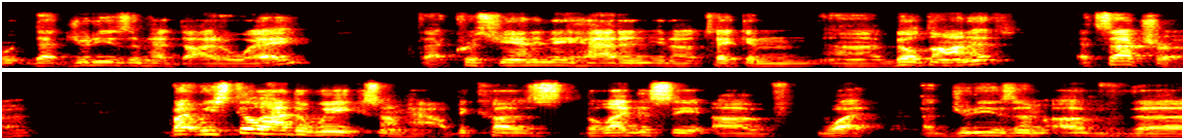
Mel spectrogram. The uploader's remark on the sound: This audio was originally captured from Zoom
